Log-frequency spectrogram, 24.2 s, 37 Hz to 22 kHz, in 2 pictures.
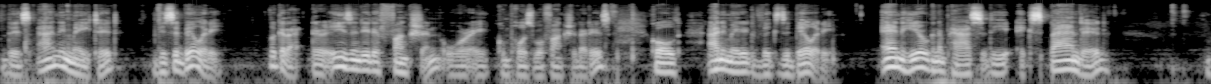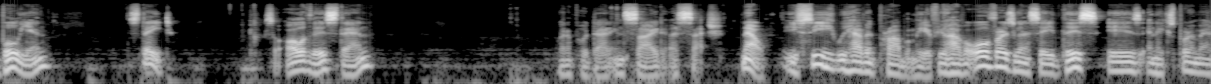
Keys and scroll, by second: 6.5 Return, 11.9 Return, 17.4 super+x, 18.6 super+v.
